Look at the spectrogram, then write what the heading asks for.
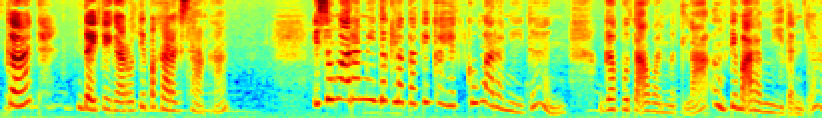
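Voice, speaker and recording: A woman's voice: high-pitched, very animated, a little fast, bright, forceful tone, heavily acted. A woman playing a spoiled, hot-tempered teenage daughter in a radio drama, whiny, petulant and argumentative. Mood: irritated, haughty.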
